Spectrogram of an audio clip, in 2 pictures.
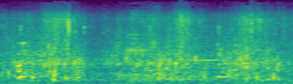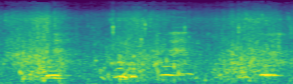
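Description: Feet wading through shallow river water, with repeated splashing as legs push through the current over a rocky bed.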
